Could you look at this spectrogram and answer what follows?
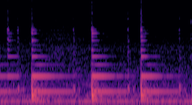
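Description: Ukulele notes fretted directly on the fret, sounding dull and muffled: four evenly spaced plucked attacks over a steady sustained tone, close and moderately quiet, with no talking.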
